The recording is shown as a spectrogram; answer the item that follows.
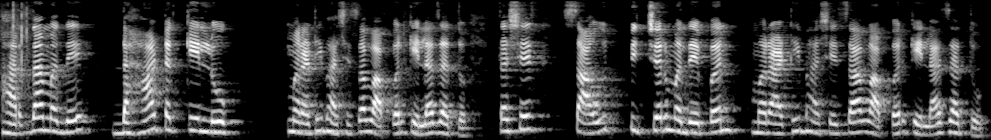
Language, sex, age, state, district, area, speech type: Marathi, female, 30-45, Maharashtra, Bhandara, urban, spontaneous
